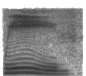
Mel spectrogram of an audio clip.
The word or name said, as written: we've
